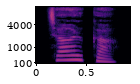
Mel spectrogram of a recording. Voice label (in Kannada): "ಚಾಳ್ಕ", Kannada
